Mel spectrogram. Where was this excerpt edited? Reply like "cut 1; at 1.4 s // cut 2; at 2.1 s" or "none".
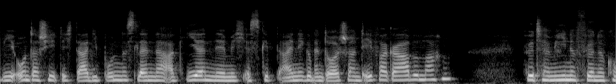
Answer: cut 1; at 3.1 s // cut 2; at 3.6 s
